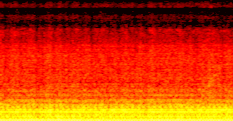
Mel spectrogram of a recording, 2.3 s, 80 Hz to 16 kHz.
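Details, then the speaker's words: 1953 truck with an LS swap on Holley EFI, fuel at about three times the correct amount: loud, low idle with a regular hitch in the firing beat, running on only seven of eight cylinders; misfire. "got it running but I'm not convinced it's running on 8 cylinders doesn't sound very healthy with three times as much fuel in it as what should be in it"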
